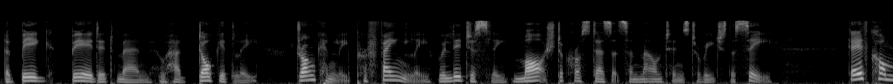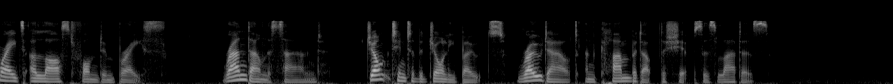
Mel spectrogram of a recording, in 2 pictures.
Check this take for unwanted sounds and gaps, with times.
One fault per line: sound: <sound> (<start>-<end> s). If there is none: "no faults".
no faults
